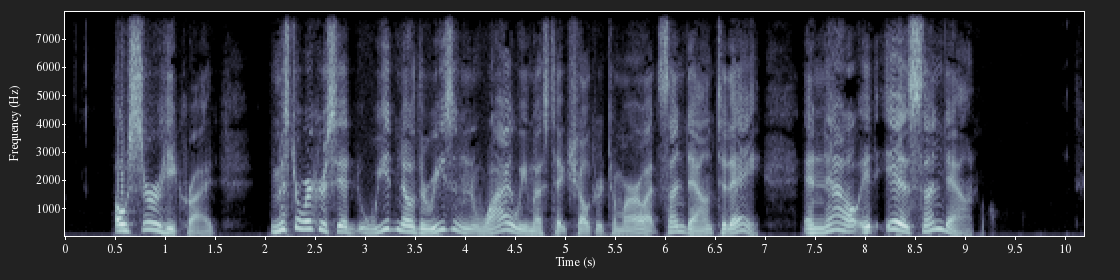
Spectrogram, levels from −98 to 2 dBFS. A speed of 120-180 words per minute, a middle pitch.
Yes: average, 145 wpm; medium, 180 Hz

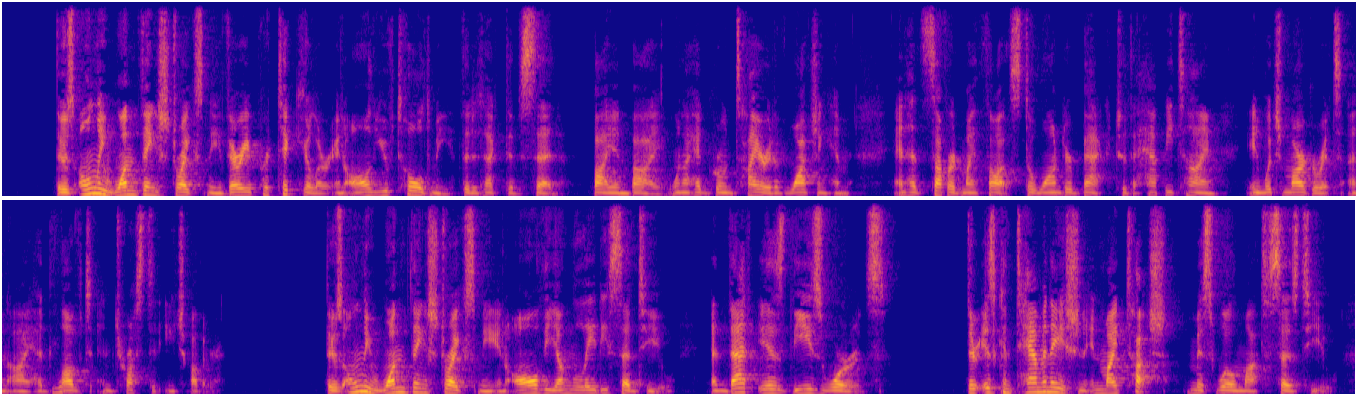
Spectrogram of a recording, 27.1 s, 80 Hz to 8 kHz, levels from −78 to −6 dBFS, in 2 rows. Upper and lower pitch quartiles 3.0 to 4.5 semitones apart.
No: average, 5.1 semitones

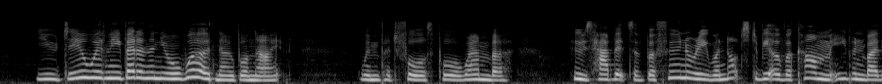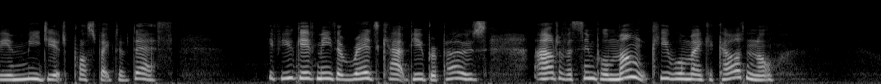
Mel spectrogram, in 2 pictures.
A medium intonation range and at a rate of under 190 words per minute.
Yes: average, 3.8 semitones; average, 165 wpm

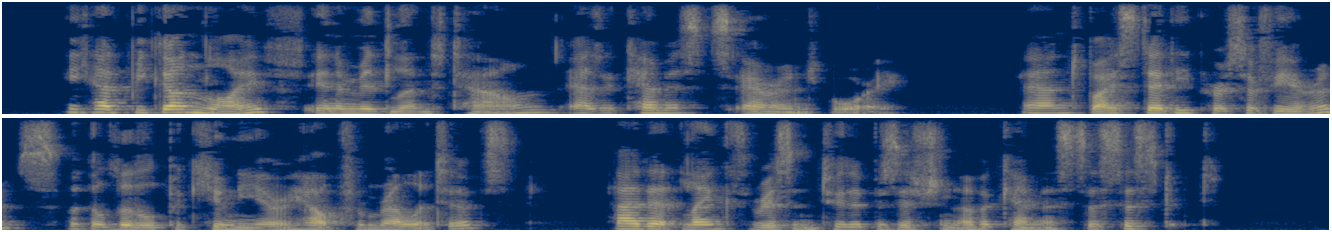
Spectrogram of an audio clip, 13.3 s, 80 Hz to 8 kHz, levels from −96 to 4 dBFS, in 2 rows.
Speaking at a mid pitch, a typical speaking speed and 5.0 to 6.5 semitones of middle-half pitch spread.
No: medium, 170 Hz; average, 155 wpm; average, 3.6 semitones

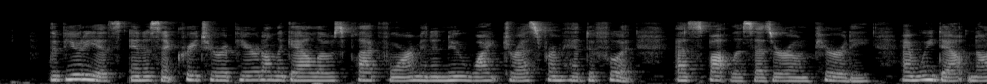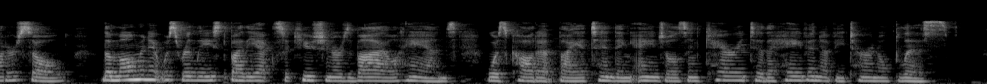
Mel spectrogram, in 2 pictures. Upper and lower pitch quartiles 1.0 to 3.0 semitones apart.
Yes: narrow, 2.5 semitones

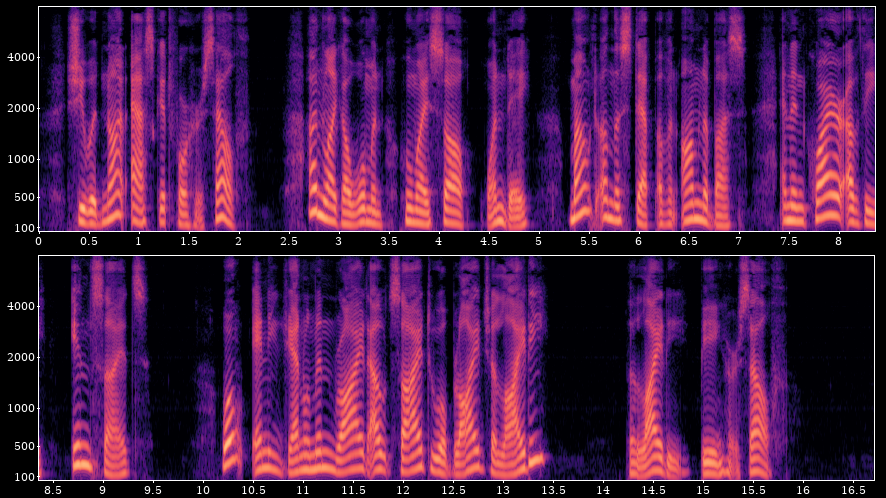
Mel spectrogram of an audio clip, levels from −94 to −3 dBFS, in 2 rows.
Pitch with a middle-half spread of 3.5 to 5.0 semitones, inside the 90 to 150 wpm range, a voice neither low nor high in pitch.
No: wide, 5.6 semitones; average, 145 wpm; medium, 175 Hz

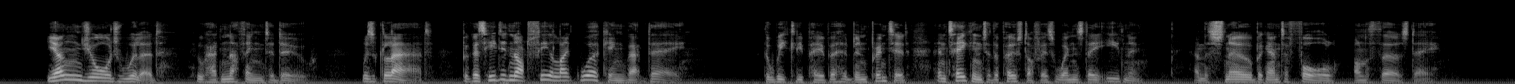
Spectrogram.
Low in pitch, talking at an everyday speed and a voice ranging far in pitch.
Yes: low, 115 Hz; average, 160 wpm; wide, 6.2 semitones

